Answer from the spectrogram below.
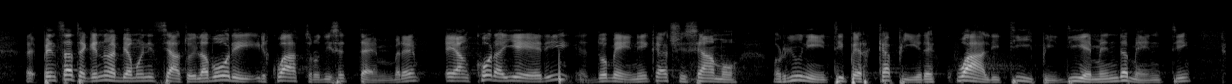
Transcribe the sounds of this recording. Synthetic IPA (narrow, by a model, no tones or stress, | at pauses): pensaːt̪ek̟enːojabjaːmoinit̪sːjaːt̪oilavoːɾiilkwat̪ːɾod̪iset̪ːɛmbɾeː | aŋkoːɾajɛːɾid̪omɛːnikat͡ʃisjaːmo | riuniːt̪iperkapiːɾekwaːlit̪iːpid̪iemend̪ament̪i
